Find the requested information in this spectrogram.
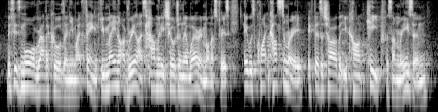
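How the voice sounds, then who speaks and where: There is noticeable background noise and audible room echo as a man with a British accent talks at a very fast pace, with hardly any pauses. His voice sits at a medium pitch, and his tone is animated. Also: ordinary pitch variation, very even loudness. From United Kingdom. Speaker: historian, lecturer. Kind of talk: lecture. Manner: conversational, animated.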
